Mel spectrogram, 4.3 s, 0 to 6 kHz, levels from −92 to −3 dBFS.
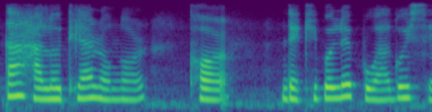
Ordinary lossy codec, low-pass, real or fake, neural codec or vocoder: none; 5.4 kHz; fake; autoencoder, 48 kHz, 32 numbers a frame, DAC-VAE, trained on Japanese speech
